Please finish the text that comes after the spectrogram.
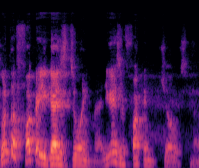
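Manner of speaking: usual speaking voice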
